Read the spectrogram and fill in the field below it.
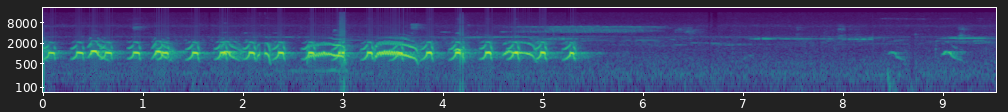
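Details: Two trogon call series overlap in a rapid run of hollow, downslurred notes. The calls stop after about five seconds, leaving a quiet forest with a few faint, distant notes and two sharp clicks.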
